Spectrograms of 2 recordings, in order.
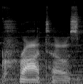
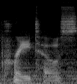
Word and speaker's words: Kratos: I'm so used to saying it Kratos because of Tales of Symphonia, but I'm pretty sure his name is pronounced Kratos, like crazy is the root of the first word.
